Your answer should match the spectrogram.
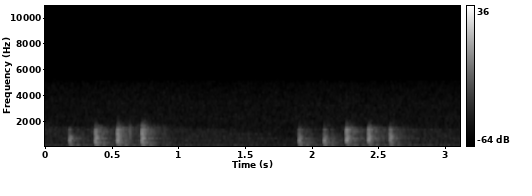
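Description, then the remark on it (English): Two bursts of knocking on a door, four sharp raps then a pause and five more, clear with no voices, the hollow wooden thuds evenly spaced. “Who is it? Fong. Who? Fong. Open the door.”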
